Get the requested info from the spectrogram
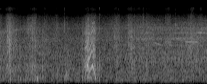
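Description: A zipper being pulled twice: a short zip right at the start, then a longer, louder one just under two seconds in.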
